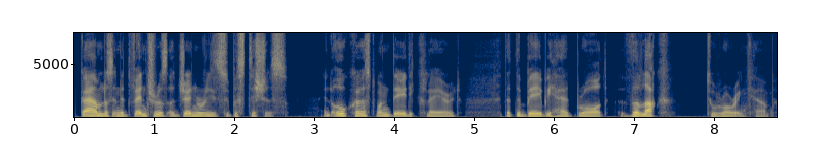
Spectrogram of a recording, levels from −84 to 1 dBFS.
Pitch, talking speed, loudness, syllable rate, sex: 140 Hz, 145 wpm, -22 LUFS, 5.3 syllables/s, male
